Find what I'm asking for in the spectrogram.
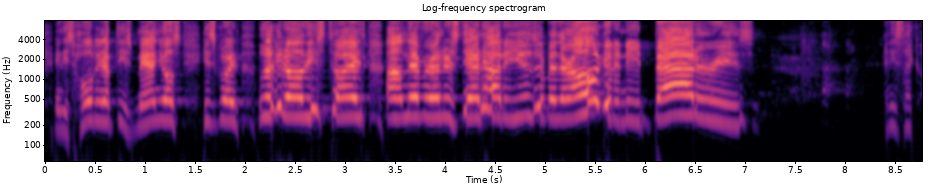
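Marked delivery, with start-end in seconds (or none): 2.1-7.1 high, loud hammed-up bawling; mock wailing. Pessimist kid among his birthday toys, mock wailing. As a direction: wail it like a child in a tantrum. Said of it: "crying and weeping and wailing".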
